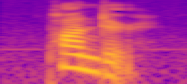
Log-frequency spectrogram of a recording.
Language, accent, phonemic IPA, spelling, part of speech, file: English, US, /ˈpɑn.dəɹ/, ponder, verb / noun, En-us-ponder.ogg
- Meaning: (verb) 1. To wonder, think of deeply 2. To consider (something) carefully and thoroughly 3. To weigh; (noun) A period of deep thought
